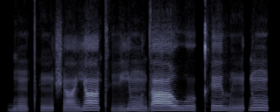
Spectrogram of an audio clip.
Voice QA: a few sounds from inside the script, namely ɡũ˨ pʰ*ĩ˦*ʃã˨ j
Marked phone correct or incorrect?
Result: incorrect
